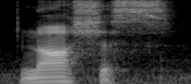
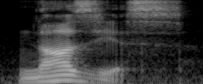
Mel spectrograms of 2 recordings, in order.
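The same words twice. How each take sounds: First: It has two syllables, ending in shus. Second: Its ending is not pronounced as shus. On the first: This is the more common pronunciation. "only two. The first syllable, the stressed syllable, is na, and the second syllable is shus" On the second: Only some people pronounce it this way. "some people pronounce this word a little bit differently"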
